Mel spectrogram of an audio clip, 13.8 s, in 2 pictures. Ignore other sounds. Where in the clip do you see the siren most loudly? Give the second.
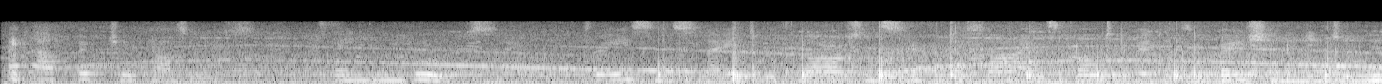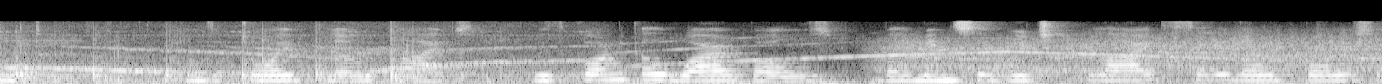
7 s.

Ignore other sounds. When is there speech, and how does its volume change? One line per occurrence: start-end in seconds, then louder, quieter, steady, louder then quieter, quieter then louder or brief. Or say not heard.
0.0-13.7 louder.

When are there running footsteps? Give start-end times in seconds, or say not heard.
3.2-9.2.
